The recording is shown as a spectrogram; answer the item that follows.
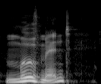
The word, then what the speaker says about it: MVMT: They call that watch brand Movement, spelled M-V-M-T, pronounced Movement, and now they're going to blow it up.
